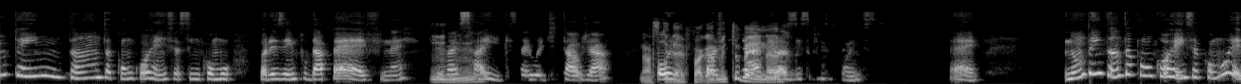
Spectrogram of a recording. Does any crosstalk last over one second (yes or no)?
yes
